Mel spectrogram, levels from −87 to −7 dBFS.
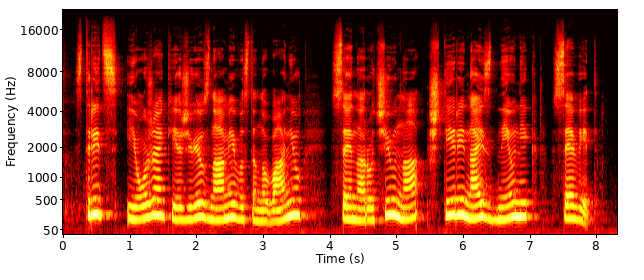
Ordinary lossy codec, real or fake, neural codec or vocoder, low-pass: none; real; none; 19.8 kHz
